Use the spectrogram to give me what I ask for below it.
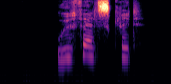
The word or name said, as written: udfaldsskridt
